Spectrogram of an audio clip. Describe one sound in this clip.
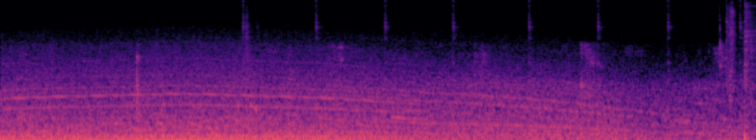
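A bus engine whines and winds down as the bus slows to a stop.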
